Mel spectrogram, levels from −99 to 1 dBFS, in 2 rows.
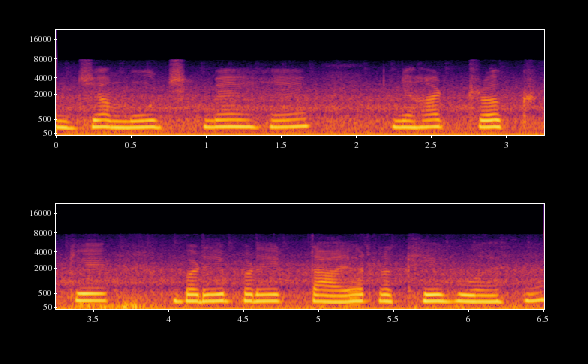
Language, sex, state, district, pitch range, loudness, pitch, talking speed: Hindi, female, Haryana, Charkhi Dadri, 215-230 Hz, -15 LUFS, 220 Hz, 120 wpm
